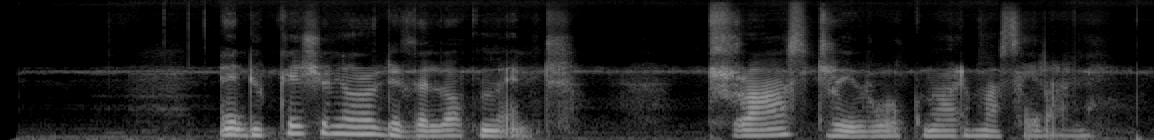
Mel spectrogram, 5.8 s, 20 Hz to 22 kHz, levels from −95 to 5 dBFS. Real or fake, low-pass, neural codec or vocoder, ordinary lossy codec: fake; none; codec, 44.1 kHz, 2.6 kbps, SNAC; none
